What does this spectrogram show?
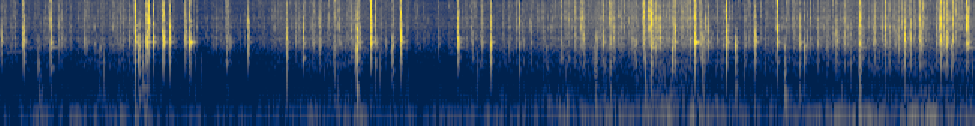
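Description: Heavy rain: a dense, irregular crackle of raindrops hitting close to the microphone and on the boat's deck.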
